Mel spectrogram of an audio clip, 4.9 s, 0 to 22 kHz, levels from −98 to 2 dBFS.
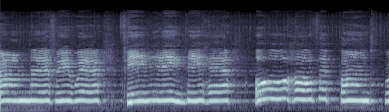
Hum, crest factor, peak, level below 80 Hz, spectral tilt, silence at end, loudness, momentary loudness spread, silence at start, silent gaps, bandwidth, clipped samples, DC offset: none; 16 dB; -2 dBFS; -64 dBFS; -3.5 dB/octave; 0 s; -19 LUFS; 7 LU; 0 s; none; 11 kHz; under 0.1%; under 0.1%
